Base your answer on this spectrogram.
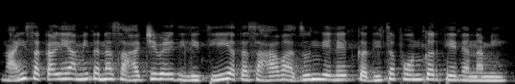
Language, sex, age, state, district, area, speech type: Marathi, female, 60+, Maharashtra, Pune, urban, spontaneous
